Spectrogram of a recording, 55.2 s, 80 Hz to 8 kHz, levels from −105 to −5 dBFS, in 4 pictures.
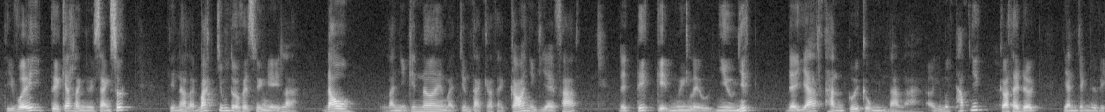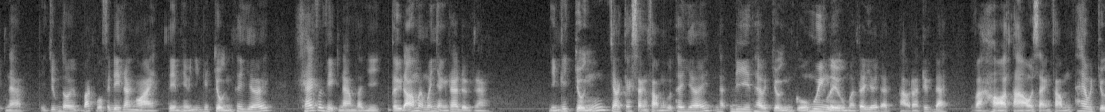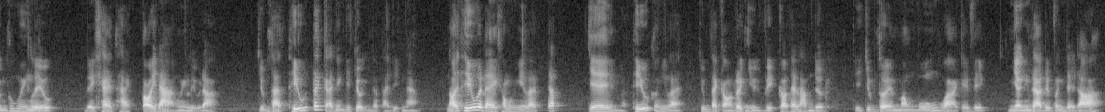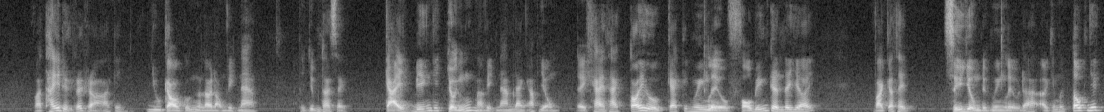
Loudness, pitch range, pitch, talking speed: -22 LUFS, 115-190 Hz, 140 Hz, 260 wpm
